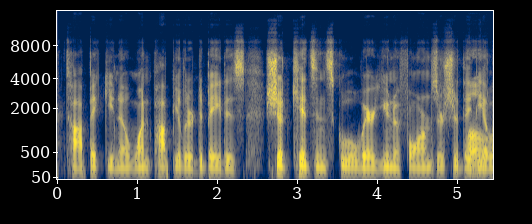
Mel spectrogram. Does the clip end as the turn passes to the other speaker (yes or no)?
no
